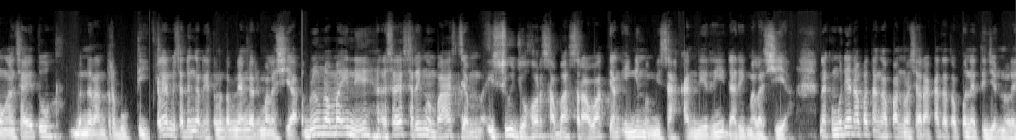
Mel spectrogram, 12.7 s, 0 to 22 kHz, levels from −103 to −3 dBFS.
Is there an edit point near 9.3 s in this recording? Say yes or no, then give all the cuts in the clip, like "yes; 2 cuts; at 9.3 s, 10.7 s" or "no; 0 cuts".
no; 2 cuts; at 1.9 s, 3.8 s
